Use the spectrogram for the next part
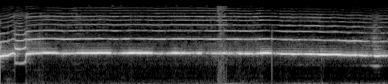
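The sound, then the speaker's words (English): A woman lets out a loud, piercing shriek held at a steady high pitch for nearly four seconds in a studio, with no talking around it. “So just get like a little step back, and as we go to break, we're gonna get a good shriek coming down in 3, 2, 1.”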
